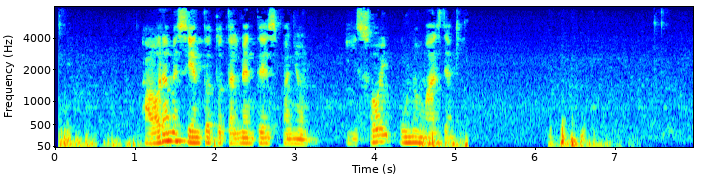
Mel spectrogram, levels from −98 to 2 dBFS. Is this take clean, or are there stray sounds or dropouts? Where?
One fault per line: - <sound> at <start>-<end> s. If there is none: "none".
none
